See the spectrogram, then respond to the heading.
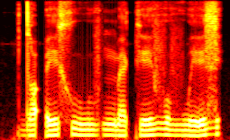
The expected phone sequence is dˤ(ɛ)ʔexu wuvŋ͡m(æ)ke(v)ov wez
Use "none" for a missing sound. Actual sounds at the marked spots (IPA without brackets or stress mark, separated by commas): e, æ, v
